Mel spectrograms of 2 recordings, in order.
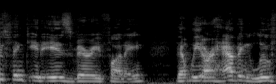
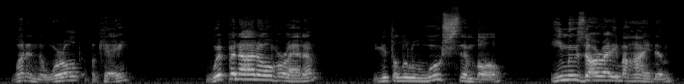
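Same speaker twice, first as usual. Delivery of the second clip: ordinary talk, nothing marked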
